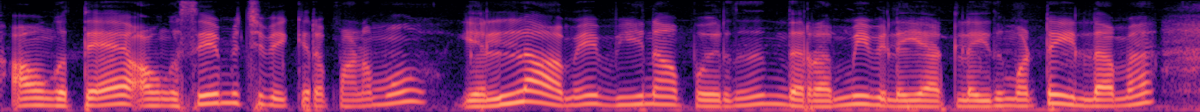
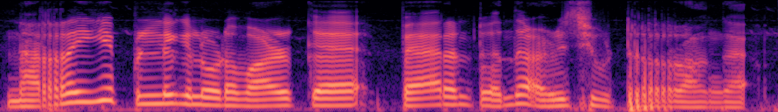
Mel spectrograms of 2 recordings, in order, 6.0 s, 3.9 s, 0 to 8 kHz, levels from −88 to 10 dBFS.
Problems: none marked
